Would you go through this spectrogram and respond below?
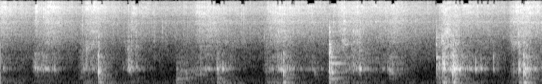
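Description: A chickpea salad with finely grated frozen coconut is mixed by hand in a bowl, with repeated soft scraping and stirring strokes in an irregular rhythm, close and fairly loud.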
